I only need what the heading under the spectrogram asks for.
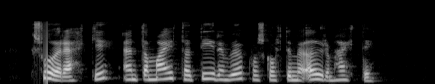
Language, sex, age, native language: Icelandic, female, 40-49, Icelandic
